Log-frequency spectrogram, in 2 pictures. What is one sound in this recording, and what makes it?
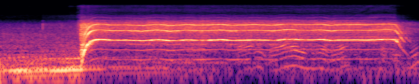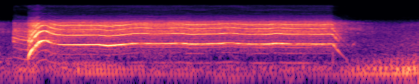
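A pneumatic rotary grinder whines as it buffs a rubber inner tube.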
